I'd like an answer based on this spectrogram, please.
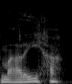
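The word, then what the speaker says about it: Marija: r i j a i think the J in that version is like a y or H maybe it's Mara norus who lost her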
